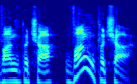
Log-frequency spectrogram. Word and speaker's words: Vangpacha: Okay, last but not least, AJ Vangpacha. That's how you say it.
